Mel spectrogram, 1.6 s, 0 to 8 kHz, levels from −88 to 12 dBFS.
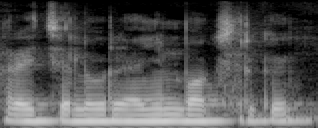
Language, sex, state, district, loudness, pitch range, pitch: Tamil, male, Tamil Nadu, Nilgiris, -14 LUFS, 105-110 Hz, 110 Hz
